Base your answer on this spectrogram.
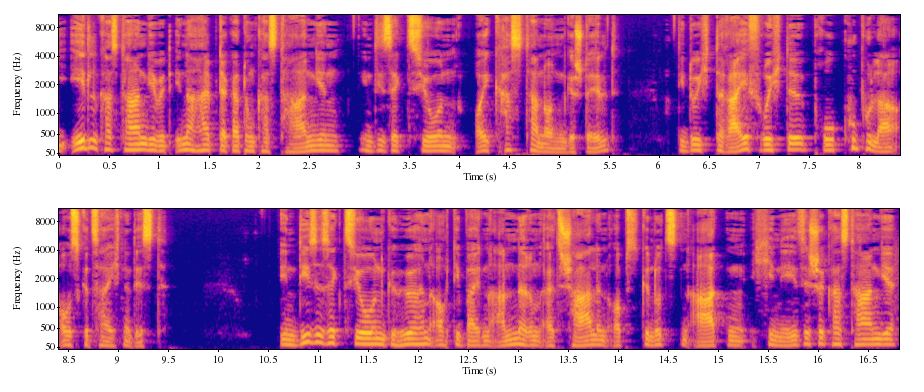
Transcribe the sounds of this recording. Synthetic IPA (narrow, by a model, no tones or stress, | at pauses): d̥iːʔeːdl̩kʰastʰaːnjəvɪɐtʔɪnɐɦalp̚d̥eːɐɡatʊŋkʰastʰaːnjənɪndiːzɛk̚t͡sjoːnʔɔʏkʰastʰanɔnɡəʃtɛlt | d̥iːdʊɐçd̥ʁaɪfʁ̥ʏçtəpʁ̥oːkʰupʰʊlaʔa̰ʊsɡ̥ət͡saɪçnətʔɪst | ʔɪndiːzəzɛk̚t͡sjoːnənɡəɦøːʁəna̰ʊxd̥iːbaɪdn̩ʔa̰ndəʁ̞əna̰lsʃaːlənʔɔ̰pst̚ɡ̥ənʊt͡stn̩ʔa̰ɐtn̩çineːzɪʃəkʰastʰaːnjə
